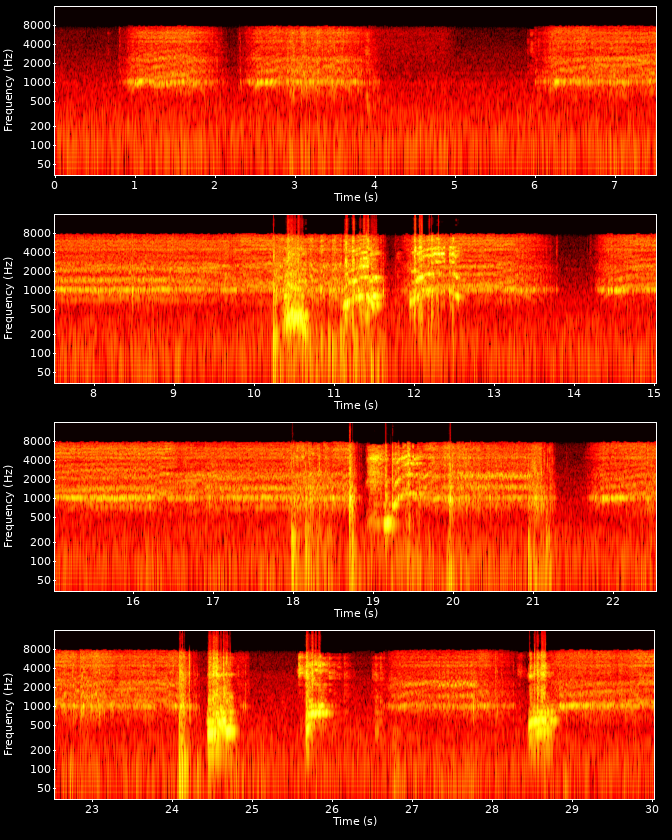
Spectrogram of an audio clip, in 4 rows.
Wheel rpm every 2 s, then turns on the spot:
30, 80, 0, 120, 160, 120, 100, 120, 160, 100, 140, 140, 20, 70, 90.
18-20 24-26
